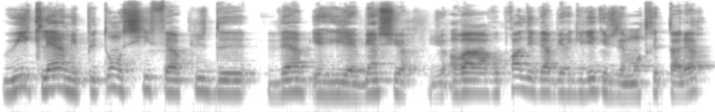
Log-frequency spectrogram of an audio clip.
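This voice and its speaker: Male teacher, mid-pitched, unhurried live-lesson delivery, roomy echo. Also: fairly even intonation. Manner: slow, drawn-out explaining with frequent pauses. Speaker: Italian teacher. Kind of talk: live online grammar lesson. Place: room, typing on a keyboard.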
